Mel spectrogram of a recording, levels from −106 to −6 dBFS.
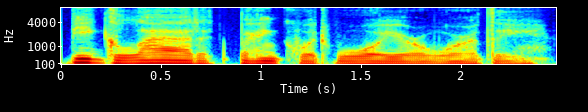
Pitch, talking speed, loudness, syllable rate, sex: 100 Hz, 145 wpm, -19 LUFS, 4.2 syllables/s, male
